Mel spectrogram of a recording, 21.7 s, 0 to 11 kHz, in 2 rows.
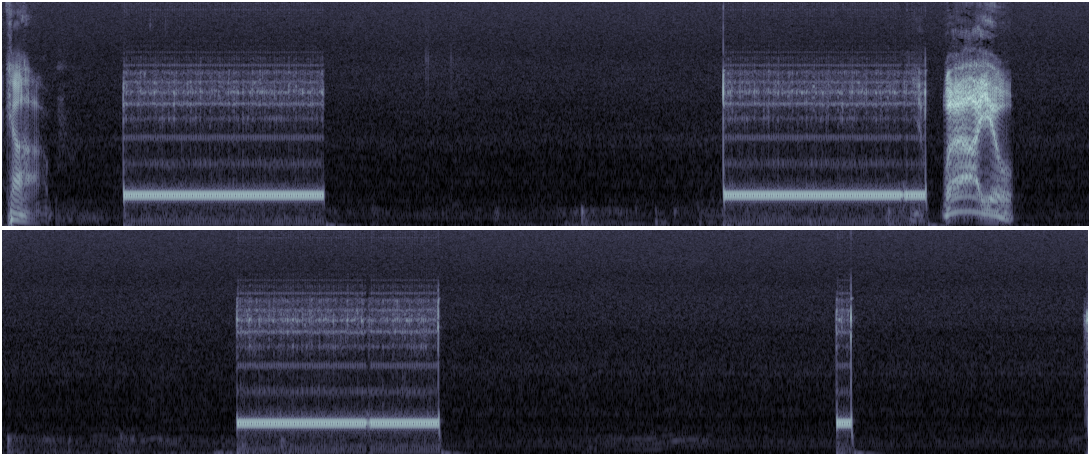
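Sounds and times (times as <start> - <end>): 
speech: 0.1 - 0.4
loud steady electronic telephone tone: 1.2 - 3.3, 7.2 - 9.3, 13.2 - 15.3, 19.2 - 19.4.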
